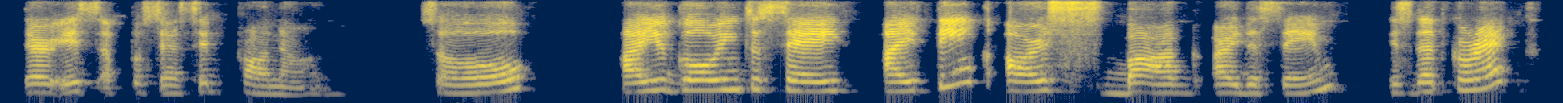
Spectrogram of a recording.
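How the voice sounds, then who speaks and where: A woman's voice: high voice, bright, forceful tone, rough recording. A woman teaching an online grammar lesson for children, repeating key phrases and checking in with "okay?" after nearly every point.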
